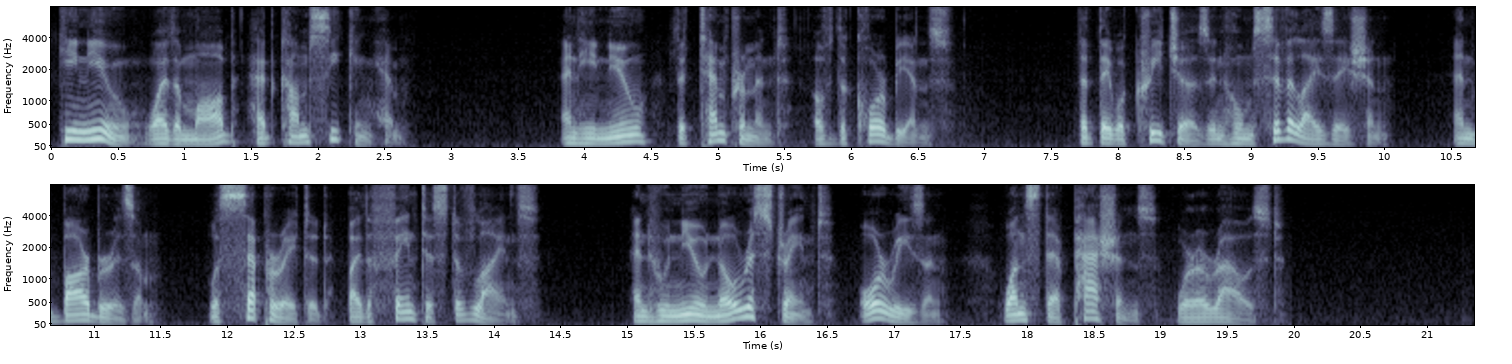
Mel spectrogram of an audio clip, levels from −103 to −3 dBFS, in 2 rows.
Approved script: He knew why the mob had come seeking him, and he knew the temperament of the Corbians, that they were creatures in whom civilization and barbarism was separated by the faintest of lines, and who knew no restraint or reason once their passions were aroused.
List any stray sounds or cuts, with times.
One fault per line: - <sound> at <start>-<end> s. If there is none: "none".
none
